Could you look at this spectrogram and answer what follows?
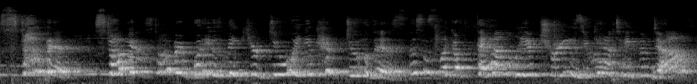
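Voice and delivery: high, loud pleading with laughter breaking through; retold screaming. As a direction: replay the outburst, half laughing. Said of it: "I started crying and screaming".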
